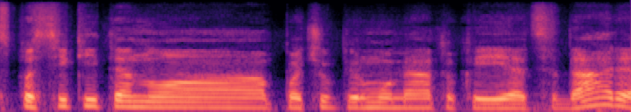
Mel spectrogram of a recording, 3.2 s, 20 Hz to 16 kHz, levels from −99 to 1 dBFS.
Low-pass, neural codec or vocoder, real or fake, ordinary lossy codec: 14.4 kHz; autoencoder, 48 kHz, 128 numbers a frame, DAC-VAE, trained on Japanese speech; fake; AAC, 48 kbps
